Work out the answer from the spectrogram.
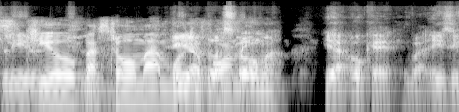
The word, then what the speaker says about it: glioblastoma multiforme: It's pronounced. Go on, Daz. It's glioblastoma multiforme.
